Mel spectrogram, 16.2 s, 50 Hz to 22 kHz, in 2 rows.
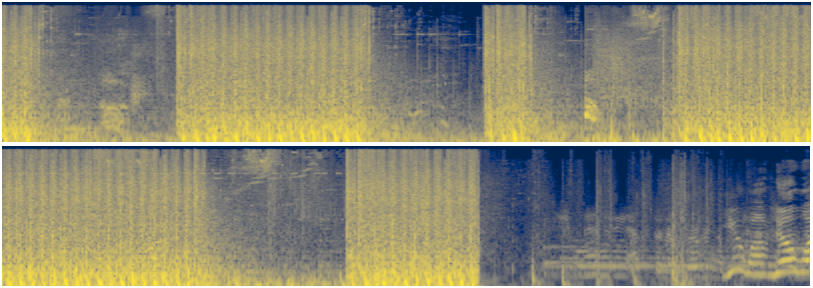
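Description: Gunfire in the video game The Division 2, several long bursts of rapid automatic fire in close succession with brief pauses between, then quieter game sounds and voices at the end.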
